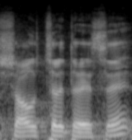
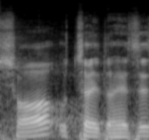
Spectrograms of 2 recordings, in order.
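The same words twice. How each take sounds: The two takes are said the same way.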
